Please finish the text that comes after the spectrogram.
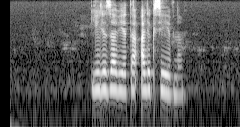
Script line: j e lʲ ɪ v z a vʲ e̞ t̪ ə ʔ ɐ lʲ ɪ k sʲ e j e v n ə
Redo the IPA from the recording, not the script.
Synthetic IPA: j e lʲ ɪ z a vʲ e̞ t̪ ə ʔ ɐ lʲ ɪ k sʲ e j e v n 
